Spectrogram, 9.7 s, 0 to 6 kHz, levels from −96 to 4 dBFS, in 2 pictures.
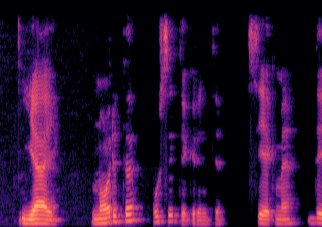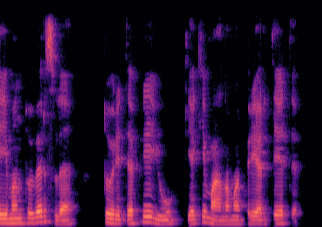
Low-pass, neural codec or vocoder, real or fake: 5.4 kHz; none; real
